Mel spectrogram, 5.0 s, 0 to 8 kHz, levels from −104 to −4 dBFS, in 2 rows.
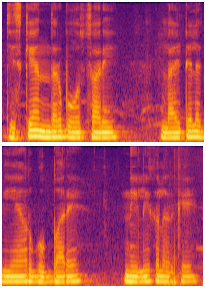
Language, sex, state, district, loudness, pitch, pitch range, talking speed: Hindi, male, Uttar Pradesh, Saharanpur, -15 LUFS, 110 Hz, 110-115 Hz, 155 wpm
